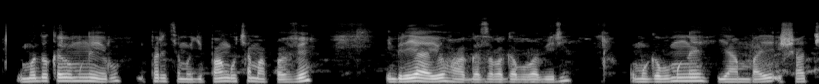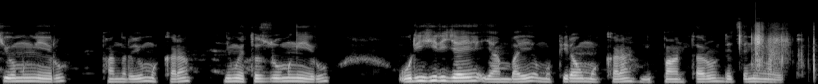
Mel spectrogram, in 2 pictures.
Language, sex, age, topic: Kinyarwanda, male, 18-24, finance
